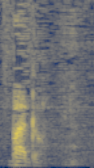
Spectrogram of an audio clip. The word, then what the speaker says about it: Bado: Bado is B-A-T-O. Bado. B-A-T-O. Yes.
